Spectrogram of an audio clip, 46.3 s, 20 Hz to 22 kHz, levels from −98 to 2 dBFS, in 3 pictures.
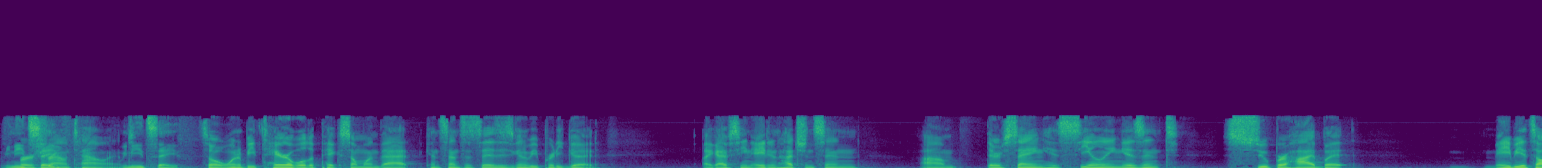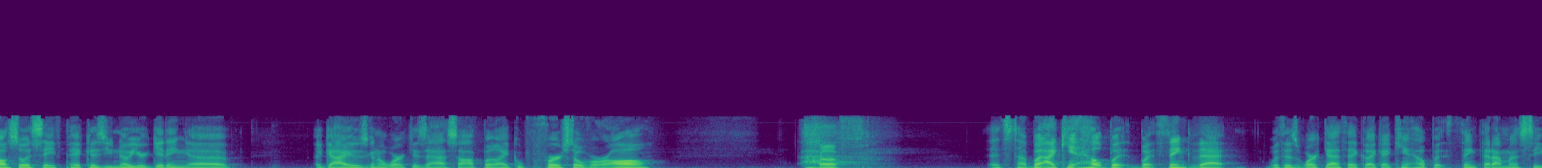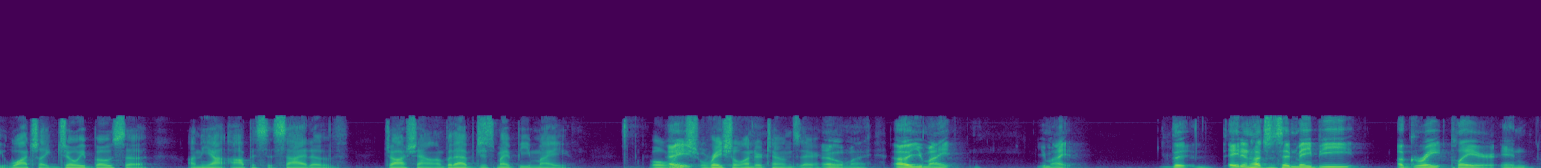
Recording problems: garbled, watery; slightly; nothing above 6.5 kHz

